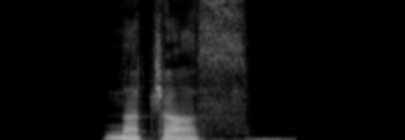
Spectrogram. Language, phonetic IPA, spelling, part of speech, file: Polish, [na‿ˈt͡ʃas], na czas, adverbial phrase, Pl-na czas.ogg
